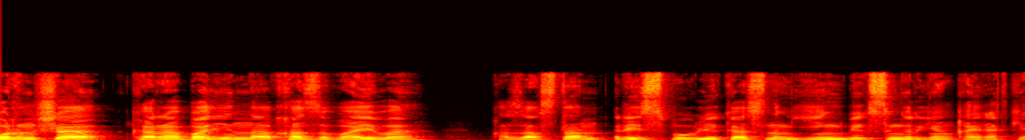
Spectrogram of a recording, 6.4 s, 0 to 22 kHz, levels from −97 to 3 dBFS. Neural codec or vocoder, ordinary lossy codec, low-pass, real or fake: none; none; none; real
